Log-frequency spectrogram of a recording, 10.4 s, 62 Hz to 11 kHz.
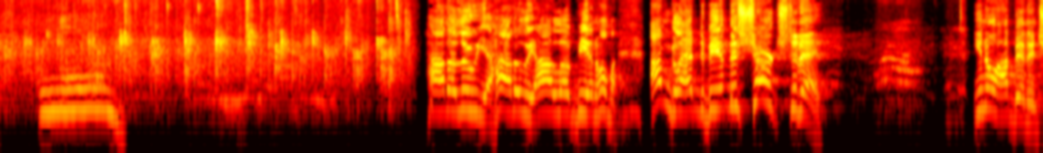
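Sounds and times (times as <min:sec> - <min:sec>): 
church audience clapping hands during a morning service: 0:00.0 - 0:04.3
speech: 0:00.4 - 0:01.4, 0:02.5 - 0:08.4, 0:09.7 - 0:10.4.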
